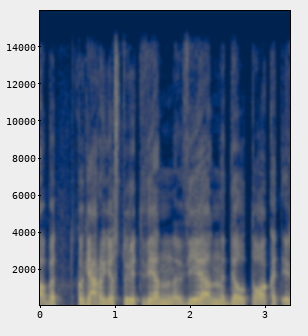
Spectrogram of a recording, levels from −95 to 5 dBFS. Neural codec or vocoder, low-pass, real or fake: none; 14.4 kHz; real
